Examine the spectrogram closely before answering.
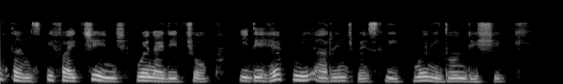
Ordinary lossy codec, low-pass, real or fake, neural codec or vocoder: none; 7.2 kHz; real; none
